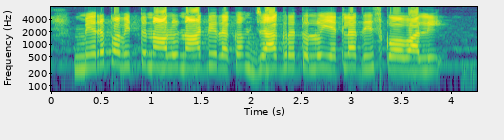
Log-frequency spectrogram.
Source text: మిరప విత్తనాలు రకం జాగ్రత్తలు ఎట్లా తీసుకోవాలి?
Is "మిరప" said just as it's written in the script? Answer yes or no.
yes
